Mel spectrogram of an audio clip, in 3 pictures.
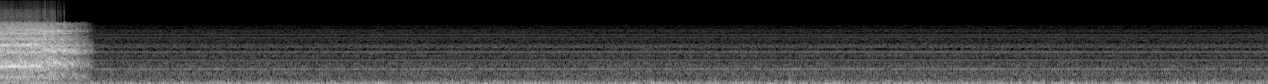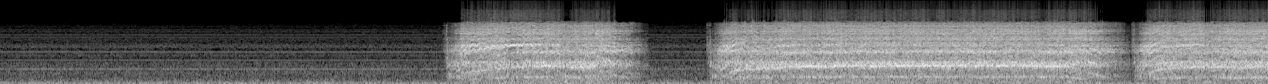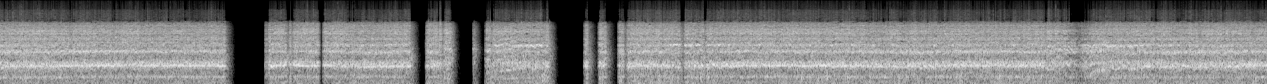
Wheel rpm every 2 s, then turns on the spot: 60, 0, 0, 0, 0, 0, 0, 0, 40, 100, 200, 170, 180, 230, 220, 210, 220, 230, 180.
none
